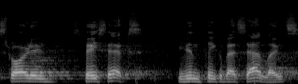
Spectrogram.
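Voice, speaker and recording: A fairly high-voiced man speaks fairly quickly, with noticeable background noise around him. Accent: American. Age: 70s. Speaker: investor. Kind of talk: interview.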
